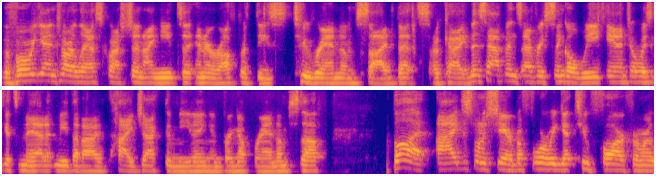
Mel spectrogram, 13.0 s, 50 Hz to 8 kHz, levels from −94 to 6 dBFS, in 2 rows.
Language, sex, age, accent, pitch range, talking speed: English, male, 20-39, American, 135-165 Hz, 240 wpm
